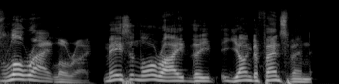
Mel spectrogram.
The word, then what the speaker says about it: Lohrei: Have I pronounced that right? I think it's Lohrei.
